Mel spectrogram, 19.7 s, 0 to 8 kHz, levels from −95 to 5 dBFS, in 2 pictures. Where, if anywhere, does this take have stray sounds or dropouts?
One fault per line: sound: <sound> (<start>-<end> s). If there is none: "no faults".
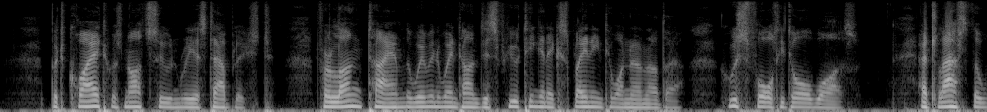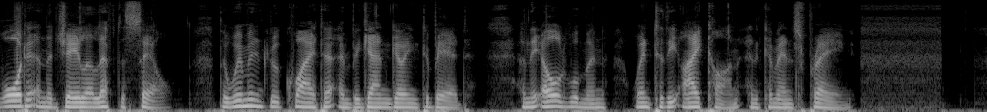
no faults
